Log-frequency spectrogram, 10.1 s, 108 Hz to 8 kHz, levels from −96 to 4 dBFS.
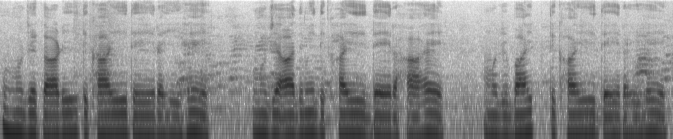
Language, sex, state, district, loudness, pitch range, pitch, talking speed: Hindi, male, Uttar Pradesh, Hamirpur, -20 LUFS, 110-120 Hz, 115 Hz, 105 wpm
